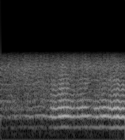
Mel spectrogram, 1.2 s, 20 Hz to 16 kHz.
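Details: A single bee buzzing close by among huge cactus flowers after the June 22, 2013 Super-Full Moon: a loud, clear, low buzz with bright overtones that swells slightly halfway through.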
